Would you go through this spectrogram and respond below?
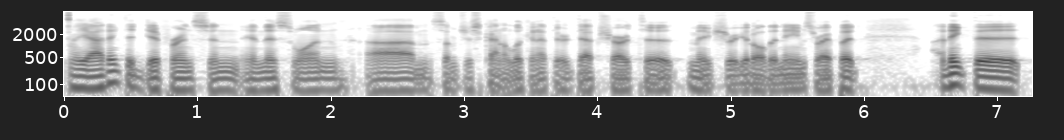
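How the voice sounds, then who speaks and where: A man's voice: very deep voice, level tone, fairly quick, creaky. A man with an American accent giving casual football analysis as a co-host on a sports podcast.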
